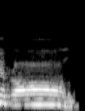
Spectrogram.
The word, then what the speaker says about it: wrong: अब इसका प्रोनाउंसिएशन जब करते हैं तो करते हैं रॉन्ग। रॉन्ग केवल बोलते हैं, का प्रोनाउंस नहीं किया जाता है। रॉन, रॉन हो जाता है, पर इसे रॉन्ग पढ़ लेते, रॉन्ग। गा बीच में रहता है।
